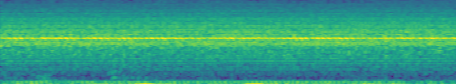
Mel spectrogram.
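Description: Quiet room tone: a steady low hum and hiss, with a faint thin high whine held on one pitch.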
